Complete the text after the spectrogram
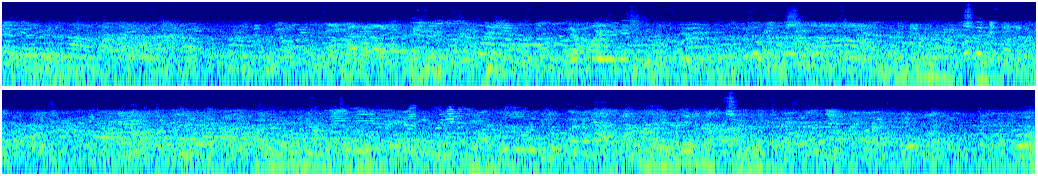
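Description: Footsteps of many people shuffle on a hard floor.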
